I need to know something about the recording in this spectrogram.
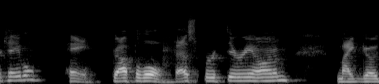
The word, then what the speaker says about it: VSEPR: has a real fancy name and it's it's Vesper I know it's spelled the supper but it's generally referred to in chemical chemistry worlds as Vesper and that stands for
